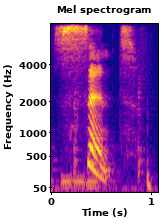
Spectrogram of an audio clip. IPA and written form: sɛnt (scent)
